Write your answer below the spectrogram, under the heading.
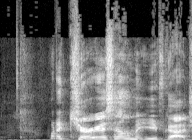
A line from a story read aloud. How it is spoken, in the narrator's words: she said cheerfully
